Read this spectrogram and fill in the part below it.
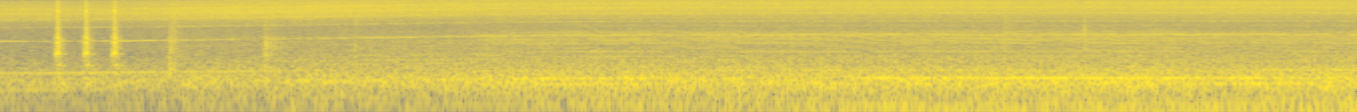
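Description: Simulated Airbus jet engines roar steadily through a takeoff roll in a flight simulator, a continuous broad whine and rumble with a few sharp clicks at the start, moderately loud and without speech.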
